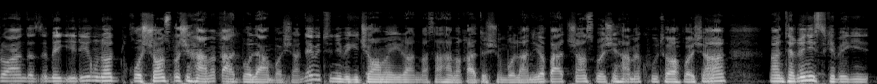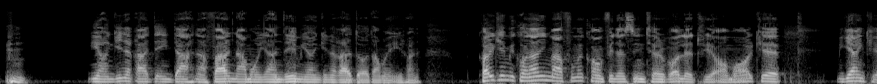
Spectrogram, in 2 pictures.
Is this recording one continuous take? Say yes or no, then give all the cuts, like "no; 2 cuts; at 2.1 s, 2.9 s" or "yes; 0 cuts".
yes; 0 cuts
